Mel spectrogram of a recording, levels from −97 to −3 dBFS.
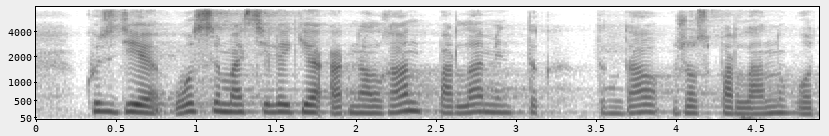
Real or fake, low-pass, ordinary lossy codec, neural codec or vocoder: real; 7.2 kHz; none; none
